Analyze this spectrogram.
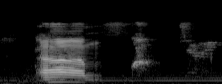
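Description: A dog gives one loud, drawn-out bark, followed by a couple of shorter, quieter yips, set against a low steady hum.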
